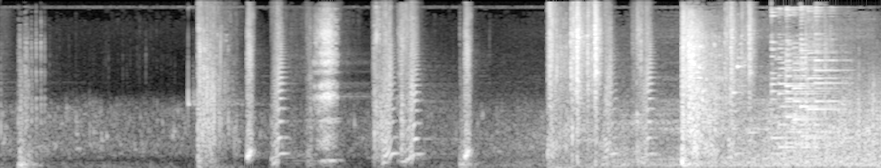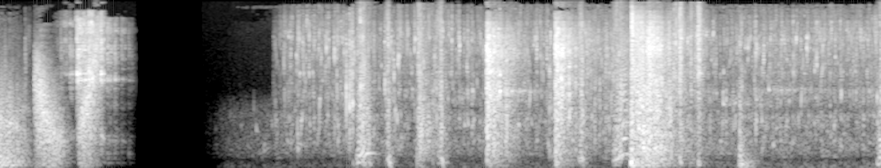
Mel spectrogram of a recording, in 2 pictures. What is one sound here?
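Game sound effects of shots and hits ring out in quick bursts.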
